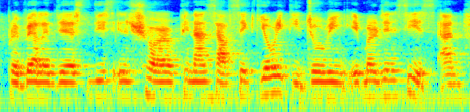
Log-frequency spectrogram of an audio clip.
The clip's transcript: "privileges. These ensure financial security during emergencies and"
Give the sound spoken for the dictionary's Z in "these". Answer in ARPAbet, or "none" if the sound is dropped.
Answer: S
